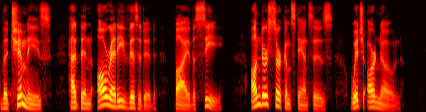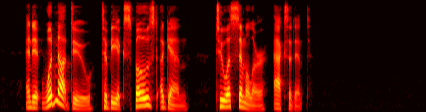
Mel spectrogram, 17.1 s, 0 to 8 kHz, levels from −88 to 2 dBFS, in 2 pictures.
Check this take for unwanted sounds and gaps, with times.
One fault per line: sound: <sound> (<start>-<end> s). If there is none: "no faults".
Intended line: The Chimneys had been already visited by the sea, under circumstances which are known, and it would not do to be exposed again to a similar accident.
no faults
